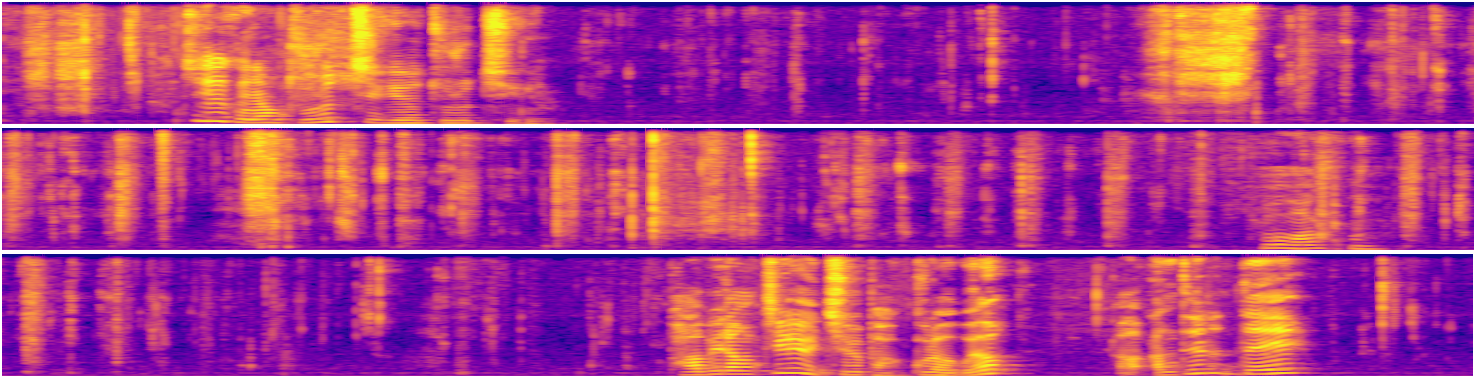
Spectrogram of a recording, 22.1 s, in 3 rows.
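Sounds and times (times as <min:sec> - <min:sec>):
person chewing and crunching: 0:00.0 - 0:01.6, 0:02.9 - 0:18.1, 0:21.5 - 0:22.0.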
